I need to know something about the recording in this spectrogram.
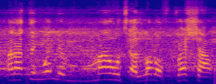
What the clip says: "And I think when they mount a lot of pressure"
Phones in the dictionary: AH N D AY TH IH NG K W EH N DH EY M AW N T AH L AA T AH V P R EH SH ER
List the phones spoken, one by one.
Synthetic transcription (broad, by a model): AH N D AY T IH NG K W EH N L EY M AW T AH L AA T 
